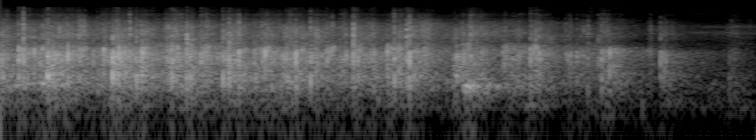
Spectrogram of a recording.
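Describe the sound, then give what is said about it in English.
A crowd applauds a man at the back, many hands clapping in a dense, steady patter that holds strong for a few seconds before thinning out and fading toward the end. “Round of applause for our good man at the back.”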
